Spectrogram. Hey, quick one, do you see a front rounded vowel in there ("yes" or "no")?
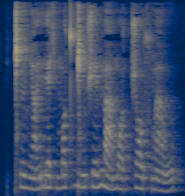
yes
